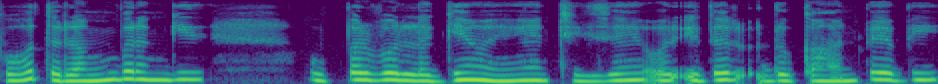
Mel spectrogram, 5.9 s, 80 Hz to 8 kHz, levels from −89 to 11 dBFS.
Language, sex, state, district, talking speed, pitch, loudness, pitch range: Hindi, female, Delhi, New Delhi, 135 wpm, 225 Hz, -12 LUFS, 210-240 Hz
